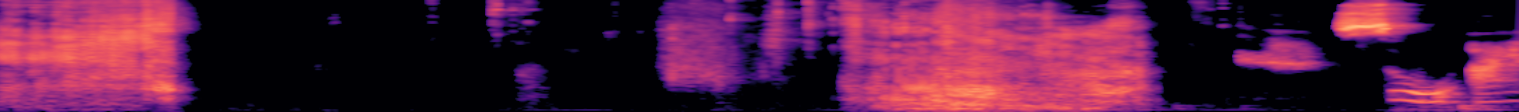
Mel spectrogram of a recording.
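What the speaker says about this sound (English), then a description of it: "I am going to open the zip of my bag." A Coach bag zipper is pulled open in close, quiet bursts: a short rasping run, a pause, then a longer zip, followed by fabric rustle and a faint clink.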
